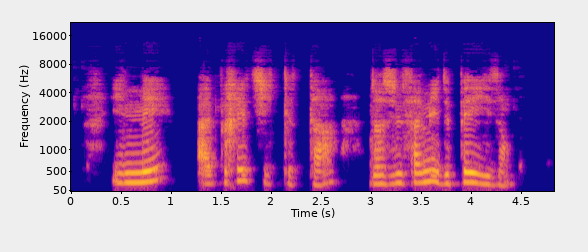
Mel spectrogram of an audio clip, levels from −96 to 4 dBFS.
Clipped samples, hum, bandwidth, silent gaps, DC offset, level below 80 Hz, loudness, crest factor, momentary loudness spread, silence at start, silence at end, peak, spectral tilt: under 0.1%; none; 9.2 kHz; 1.06-1.10 s, 1.17-1.26 s; under 0.1%; -62 dBFS; -18 LUFS; 18 dB; 15 LU; 0.15 s; 0.45 s; -2 dBFS; -3 dB/octave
